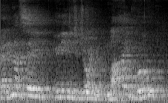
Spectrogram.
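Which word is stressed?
my. The stress is on the word my.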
